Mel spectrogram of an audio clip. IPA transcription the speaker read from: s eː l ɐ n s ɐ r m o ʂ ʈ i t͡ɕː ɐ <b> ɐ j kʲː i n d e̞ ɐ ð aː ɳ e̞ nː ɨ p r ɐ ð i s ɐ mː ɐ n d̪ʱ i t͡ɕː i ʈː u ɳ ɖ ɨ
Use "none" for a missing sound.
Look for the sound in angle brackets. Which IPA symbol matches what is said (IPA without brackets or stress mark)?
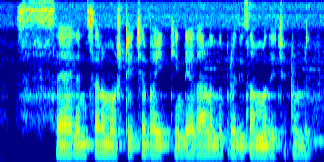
b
